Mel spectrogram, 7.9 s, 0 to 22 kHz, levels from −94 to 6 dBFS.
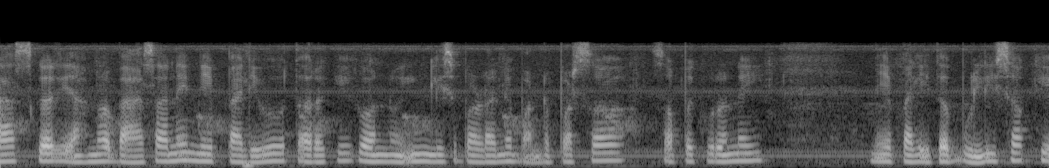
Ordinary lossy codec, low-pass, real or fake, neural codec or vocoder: none; none; real; none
